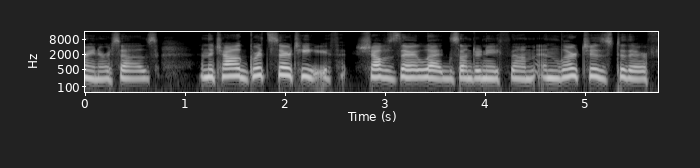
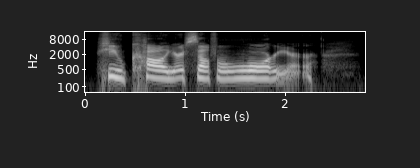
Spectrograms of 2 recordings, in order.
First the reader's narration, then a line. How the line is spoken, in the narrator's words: the trainer sneers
